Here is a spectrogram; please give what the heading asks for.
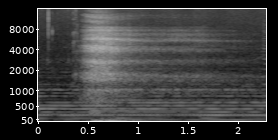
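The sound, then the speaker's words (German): A slow, deliberate breath in through the nose and out through the mouth during a guided mindfulness exercise, a soft airy swell over a sustained tonal drone. “atme jetzt nochmal bewusst durch die Nase ein und lösen durch den Mund wieder aus.”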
